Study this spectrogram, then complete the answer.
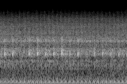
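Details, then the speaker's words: VAZ 2109 at about 192,000 km on its original unrepaired engine, at cold idle: fast, light tappet clatter over the engine beat. Owner attributes it to worn tappet seats and clearance and expects it to fade when warm. "Стаканчики брякали сильнее. Ну и завязкости тоже много зависит. Они брякают, потому что ещё не вошли, ну, тепловой зазор ещё. Когда будет машина прогреется, тогда этот звук иснет."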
